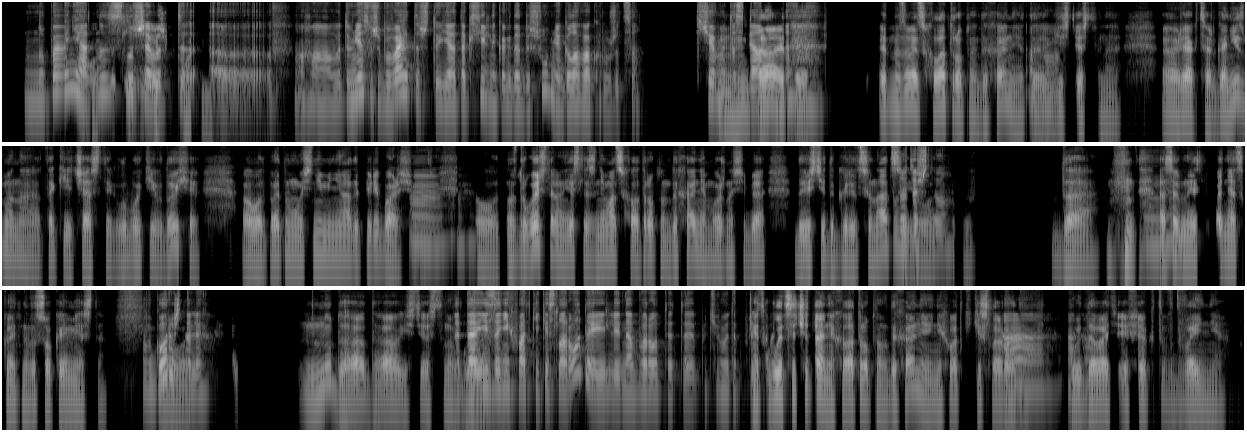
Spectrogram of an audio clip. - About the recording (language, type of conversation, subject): Russian, podcast, Какие простые дыхательные практики можно делать на улице?
- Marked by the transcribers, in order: grunt; tapping; other background noise; chuckle; chuckle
